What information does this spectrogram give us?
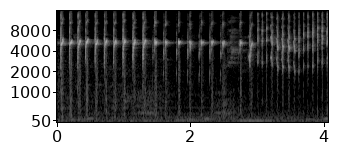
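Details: Long-tailed shrike singing a song with three fill-in songs: a fast string of clipped, high chirps that speeds up near the end into a denser, higher twittering run.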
